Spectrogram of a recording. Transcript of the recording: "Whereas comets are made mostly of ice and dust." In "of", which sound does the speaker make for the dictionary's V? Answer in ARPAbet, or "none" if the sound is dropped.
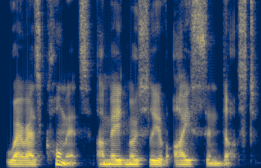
V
